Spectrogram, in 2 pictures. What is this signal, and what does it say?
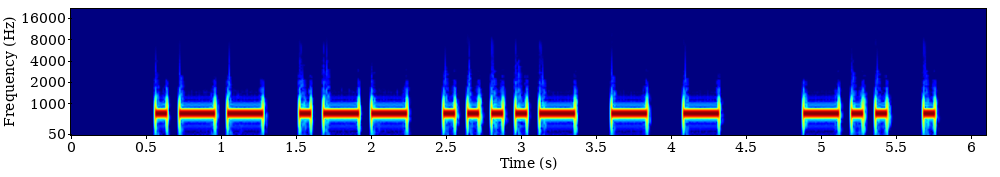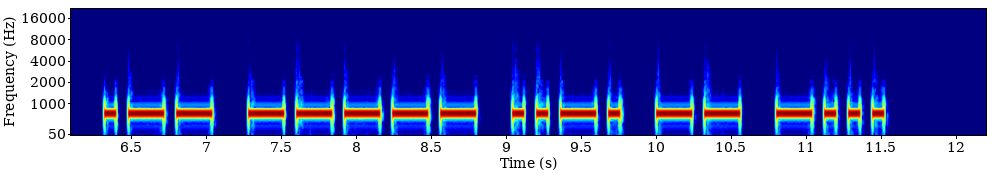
Morse code, heard as a keyed tone, about 16 wpm, 700 Hz. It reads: WW4TT DE W0FMB
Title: USA Callsign DE Callsign - 5 Characters - 15wpm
